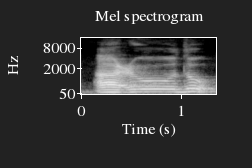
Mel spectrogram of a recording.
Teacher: اعوذ، حمزہ اور عین میں فرق کیا جاتا ہے۔ عین کو حلق کے درمیانی حصے سے ادا کیا جاتا ہے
